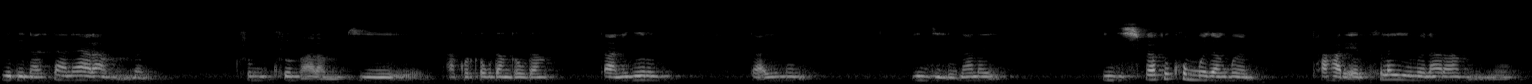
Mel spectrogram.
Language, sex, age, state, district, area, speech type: Bodo, female, 30-45, Assam, Kokrajhar, rural, spontaneous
